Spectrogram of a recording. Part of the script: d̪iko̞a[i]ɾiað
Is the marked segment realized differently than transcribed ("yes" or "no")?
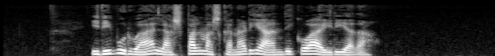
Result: no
